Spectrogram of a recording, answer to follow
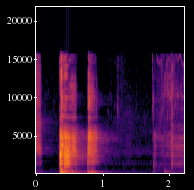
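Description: An elderly man coughs twice, a sharp loud cough followed by a weaker one, then falls quiet.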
